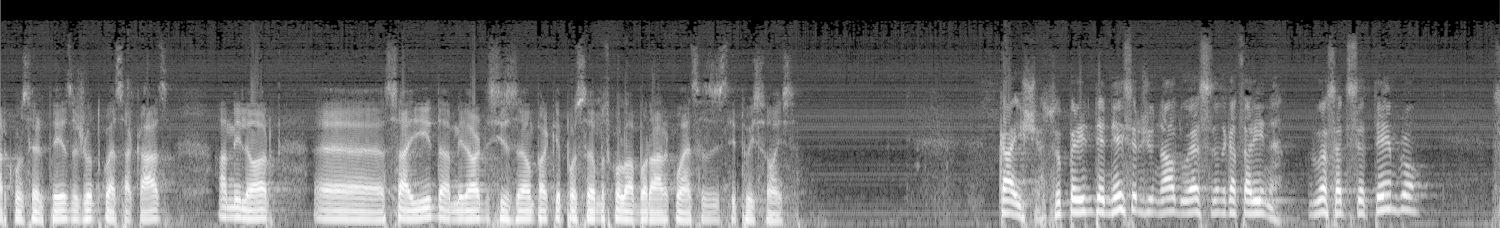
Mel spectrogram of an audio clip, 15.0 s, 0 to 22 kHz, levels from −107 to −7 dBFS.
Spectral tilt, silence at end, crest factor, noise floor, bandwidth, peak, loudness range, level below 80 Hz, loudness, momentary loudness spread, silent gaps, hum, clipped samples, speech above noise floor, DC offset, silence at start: -8.5 dB/octave; 0 s; 14 dB; -49 dBFS; 10 kHz; 0 dBFS; 7 LU; -36 dBFS; -13 LUFS; 8 LU; none; none; under 0.1%; 37 dB; under 0.1%; 0 s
